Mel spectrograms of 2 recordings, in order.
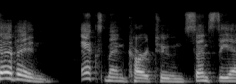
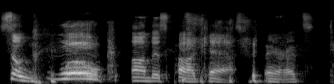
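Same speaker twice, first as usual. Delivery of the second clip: slow, exaggerated fake venomous tone, laid on thick; 3 semitones lower than usual. Repeating a line after saying it lacked venom: mock venomous delivery. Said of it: "I didn't say that with enough venom".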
